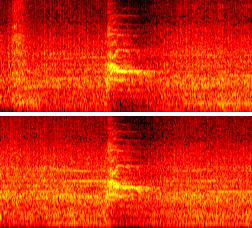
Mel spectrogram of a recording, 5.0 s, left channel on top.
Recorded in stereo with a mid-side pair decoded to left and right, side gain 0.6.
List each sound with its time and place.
2.1 s a scream: 5° left, 8.5 m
